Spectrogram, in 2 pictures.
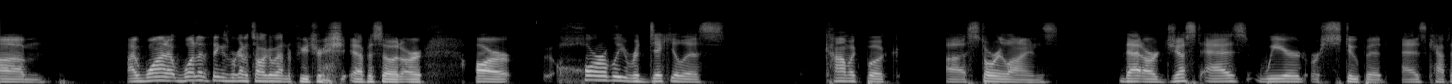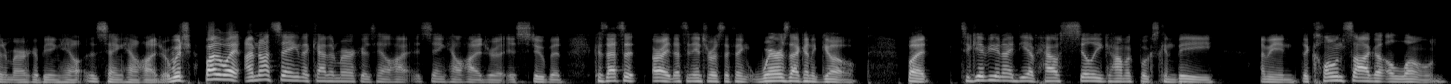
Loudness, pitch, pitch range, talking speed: -25 LUFS, 130 Hz, 115-150 Hz, 185 wpm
